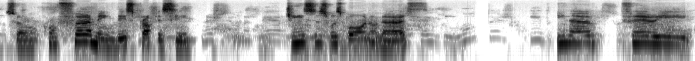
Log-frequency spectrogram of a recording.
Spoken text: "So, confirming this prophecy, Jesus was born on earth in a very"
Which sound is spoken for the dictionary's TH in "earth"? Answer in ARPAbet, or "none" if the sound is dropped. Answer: TH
